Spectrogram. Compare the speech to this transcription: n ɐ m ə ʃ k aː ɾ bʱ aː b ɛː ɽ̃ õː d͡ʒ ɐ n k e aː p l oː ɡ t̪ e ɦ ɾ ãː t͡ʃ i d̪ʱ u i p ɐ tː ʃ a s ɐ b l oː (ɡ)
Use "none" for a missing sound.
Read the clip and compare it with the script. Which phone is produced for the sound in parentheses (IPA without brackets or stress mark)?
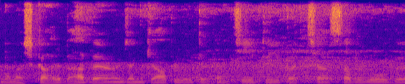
ɡ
